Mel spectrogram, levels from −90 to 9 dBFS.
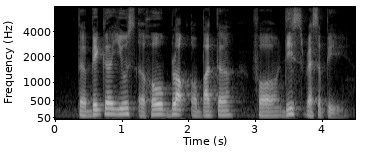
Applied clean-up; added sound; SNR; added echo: none; none; none; none.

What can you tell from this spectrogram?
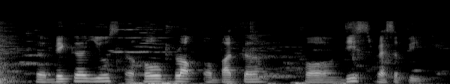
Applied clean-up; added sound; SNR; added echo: classical method log-MMSE.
